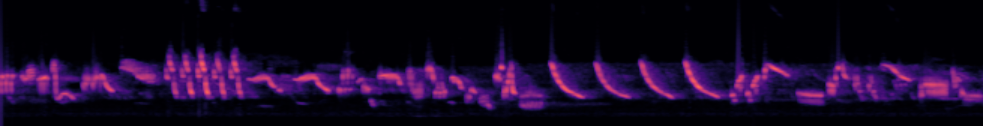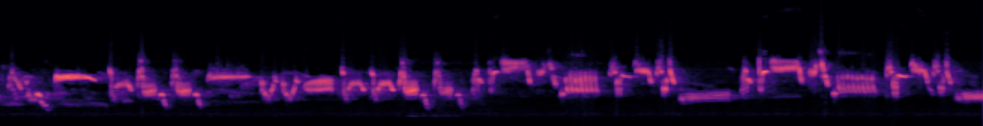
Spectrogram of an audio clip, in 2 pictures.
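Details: Sustained high-pitched skylark song, Eurasian species: a rapid torrent of trills, clicks, descending slurs and mimic-like chirps running nonstop, loud and clean against silence.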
